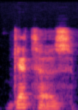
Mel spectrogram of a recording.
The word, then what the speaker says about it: geta: The Japanese call them getas, pronounced geta.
